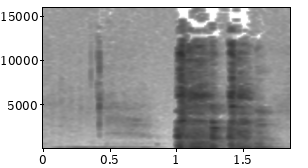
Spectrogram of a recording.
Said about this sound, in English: Either that or coughing.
